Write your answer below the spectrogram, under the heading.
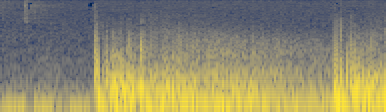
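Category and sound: sound effect, cannon fire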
